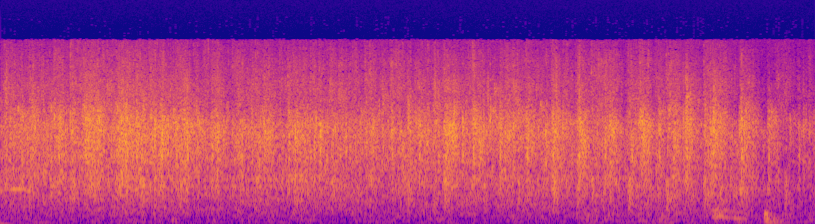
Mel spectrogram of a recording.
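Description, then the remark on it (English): Sustained audience applause at the LSE for a speaker on his return, a dense, steady wash of many hands clapping at even loudness for about eight seconds, with no voices over it. “Please give him a very hearty round of applause on his return to the LSE.”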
